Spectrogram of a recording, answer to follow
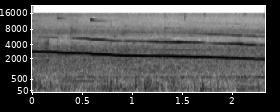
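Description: A long whistle falling slowly and steadily in pitch, the falling-bomb sound effect, over the rumble of passing road traffic.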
